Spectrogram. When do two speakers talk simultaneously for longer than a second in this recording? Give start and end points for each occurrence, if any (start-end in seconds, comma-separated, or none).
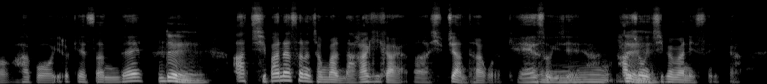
5.3-6.6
